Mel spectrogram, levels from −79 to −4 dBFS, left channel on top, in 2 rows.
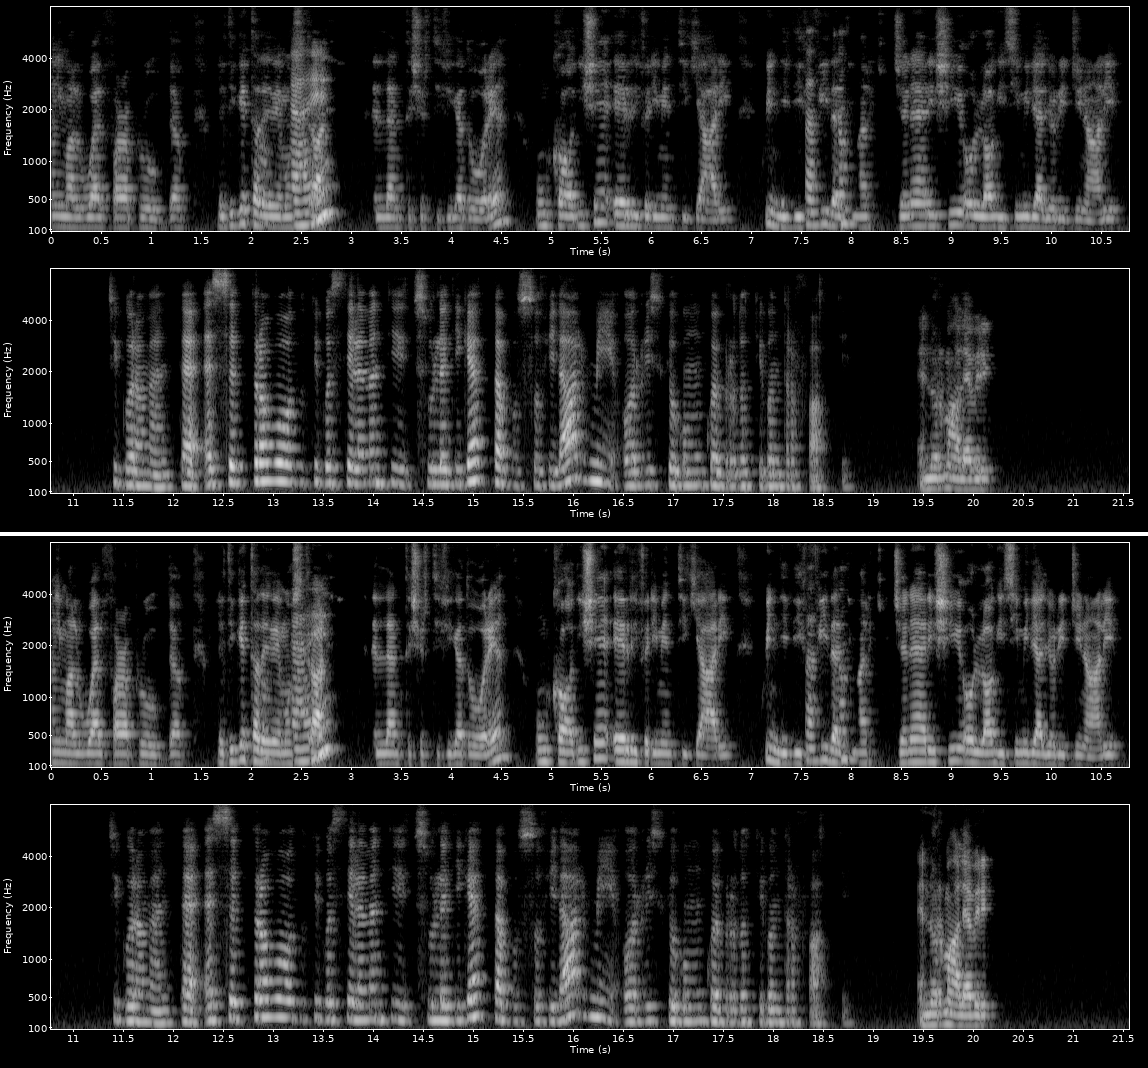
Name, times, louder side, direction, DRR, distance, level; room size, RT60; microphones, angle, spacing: voice 1, 0.0-2.8 3.2-4.6 4.8-10.7 19.4-20.1, right 3 dB, 40° right, 0.5 m, -30 dB
voice 2, 2.4-2.8 7.5-8.0 11.4-13.2 13.5-18.5, left 2 dB, 75° left, 1.1 m, -28 dB
3.5 x 2.7 x 2.2 m
head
